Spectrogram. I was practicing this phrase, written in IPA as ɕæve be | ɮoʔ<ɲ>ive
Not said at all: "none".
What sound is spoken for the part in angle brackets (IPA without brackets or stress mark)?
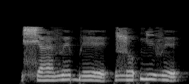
ɲ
